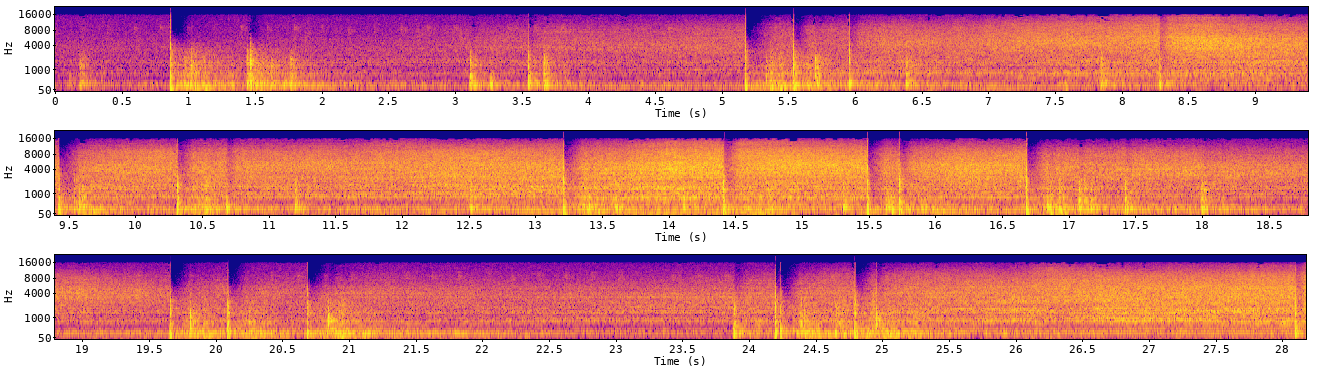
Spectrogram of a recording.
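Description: Aerial fireworks shells bursting one after another, sharp booms echoing. A denser, steady hiss fills the stretch between the booms in the middle of the display.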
